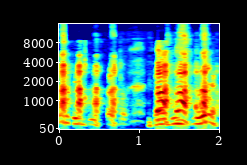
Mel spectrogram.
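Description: People laughing in short chuckling bursts, with a few laughing words mixed in.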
